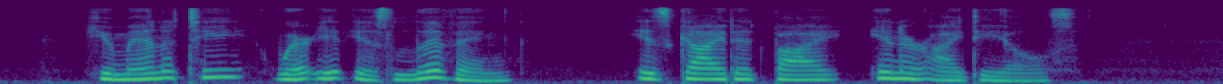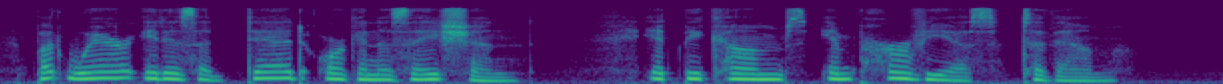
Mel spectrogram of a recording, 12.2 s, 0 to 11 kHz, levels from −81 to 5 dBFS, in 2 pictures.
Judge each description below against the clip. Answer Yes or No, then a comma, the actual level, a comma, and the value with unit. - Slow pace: Yes, slow, 110 wpm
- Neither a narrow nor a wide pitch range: Yes, average, 4.0 semitones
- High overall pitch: Yes, high, 205 Hz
